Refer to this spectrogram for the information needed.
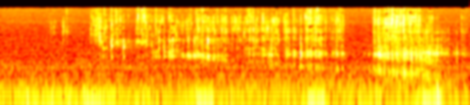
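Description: A frosty, unlabeled bottle of black IPA called Negra Noche, a small-batch beer from the Busted Sandal brewery, is poured into two glasses with a steady liquid splash and fizzing, trickling textures, a brief pause between the two pours, no voices.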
